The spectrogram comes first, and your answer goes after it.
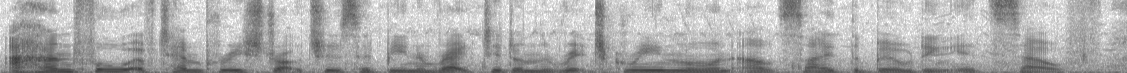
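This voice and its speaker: A man narrating a scripted audio drama in a measured, descriptive storytelling manner. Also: fairly high pitch, slight background noise, poor audio. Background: background music.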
